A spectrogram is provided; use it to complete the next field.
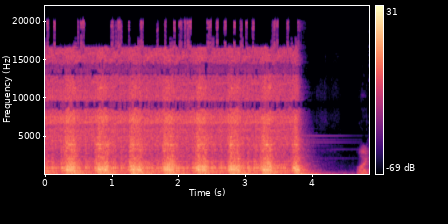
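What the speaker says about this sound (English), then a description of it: "let's run it with the drill and see if it's actually going to do anything" A homemade wood chipper with a welded tube, unsharpened and spun by a power drill, makes a loud rhythmic rasping whir that pulses about once per second, then stops abruptly.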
